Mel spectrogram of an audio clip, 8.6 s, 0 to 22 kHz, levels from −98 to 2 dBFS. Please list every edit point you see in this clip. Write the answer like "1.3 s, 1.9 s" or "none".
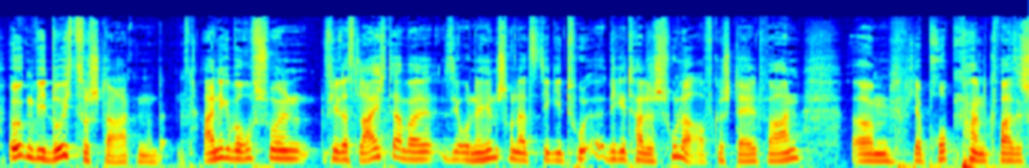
none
